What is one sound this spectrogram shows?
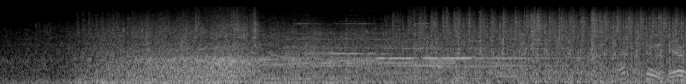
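A metal hook grinds and screeches along a rail at speed.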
